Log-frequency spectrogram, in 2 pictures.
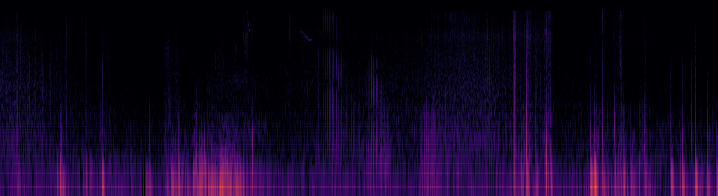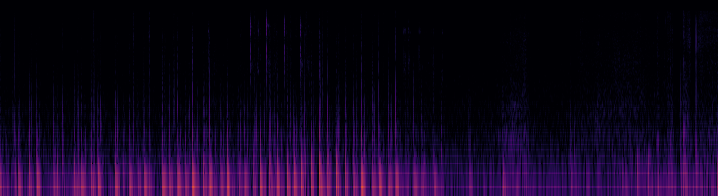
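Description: Long nails tap and scratch the surface of a medium yellow lemon-half squishy toy made of soft, solid polyurethane foam, held close to the microphone. The result is a dense run of muffled, low thuddy taps mixed with soft crackling, scratchy rustles that come in uneven bursts.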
